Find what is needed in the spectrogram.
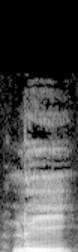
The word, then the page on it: lwyi: apatani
